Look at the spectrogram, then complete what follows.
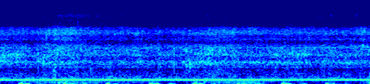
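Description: Steady low hum of a boat's motor running, with a faint even hiss above it.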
